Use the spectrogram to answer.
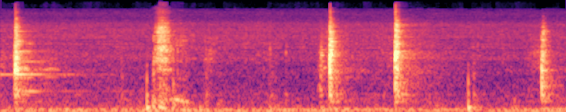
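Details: Sharp, irregular metallic clicks as the flex plate is rocked by hand with the transmission removed. A cracked flex plate on the crankshaft was the cause of the engine knocking noise.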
